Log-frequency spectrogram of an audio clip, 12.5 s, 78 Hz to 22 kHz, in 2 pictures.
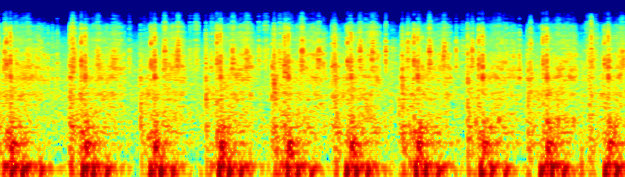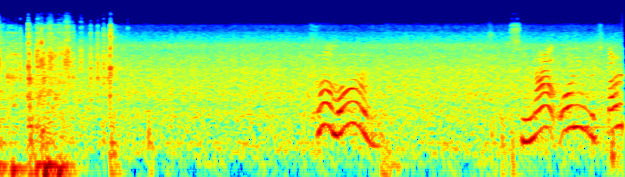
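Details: Free 1986 Honda XR80R dirt bike with low compression, on starting spray after cleaning: repeated uneven turnover bursts for about seven seconds with no catch, then quiet; won't start.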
